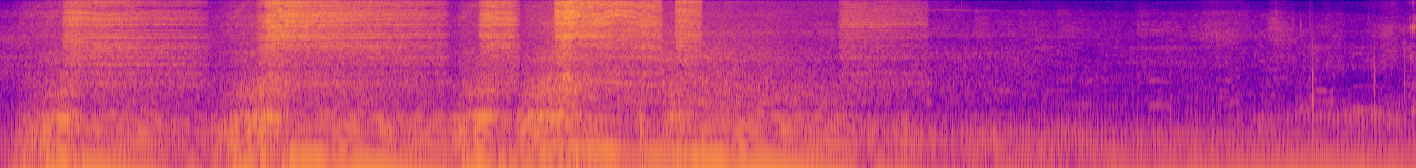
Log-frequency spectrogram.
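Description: A car engine revs up and down repeatedly, rising and falling in pitch with a loud throaty rumble, then settles back to idle.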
